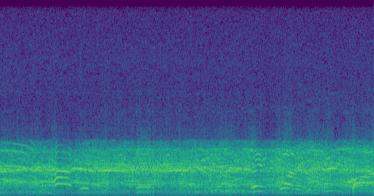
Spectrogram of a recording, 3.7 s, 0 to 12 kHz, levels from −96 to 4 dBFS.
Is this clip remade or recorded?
recorded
